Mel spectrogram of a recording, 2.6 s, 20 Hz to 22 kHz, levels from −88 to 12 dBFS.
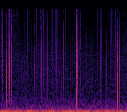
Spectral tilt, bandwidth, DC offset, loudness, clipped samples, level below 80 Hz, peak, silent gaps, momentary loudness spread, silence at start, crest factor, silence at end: -2 dB/octave; 17 kHz; under 0.1%; -40 LUFS; under 0.1%; -42 dBFS; -6 dBFS; none; 15 LU; 0 s; 28 dB; 0 s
